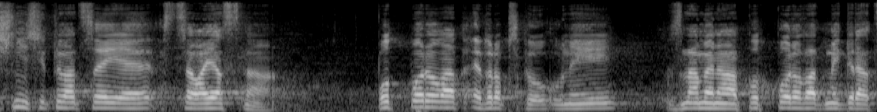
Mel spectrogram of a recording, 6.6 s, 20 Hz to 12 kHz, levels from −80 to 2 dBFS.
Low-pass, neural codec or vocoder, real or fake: 10.8 kHz; codec, 44.1 kHz, 3.4 kbps, Pupu-Codec; fake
